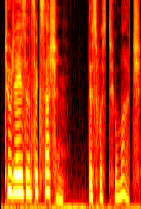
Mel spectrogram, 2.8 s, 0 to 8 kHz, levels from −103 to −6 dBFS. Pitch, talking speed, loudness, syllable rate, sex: 215 Hz, 150 wpm, -18 LUFS, 4.6 syllables/s, female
